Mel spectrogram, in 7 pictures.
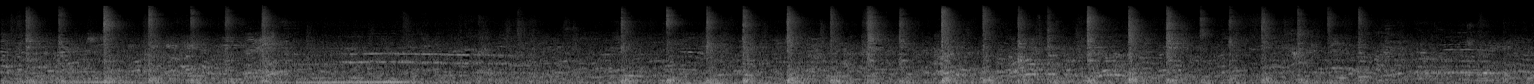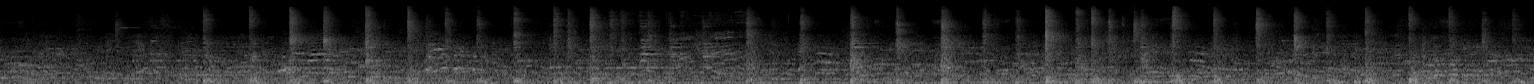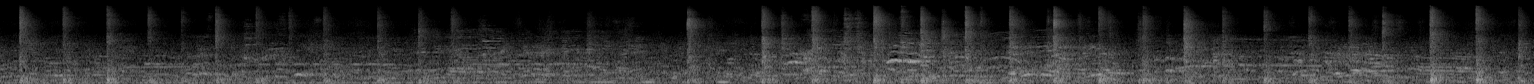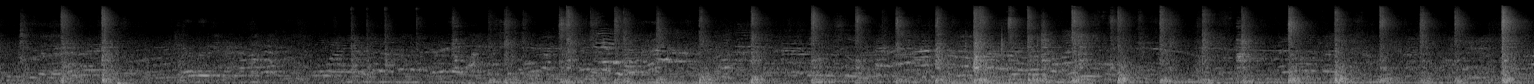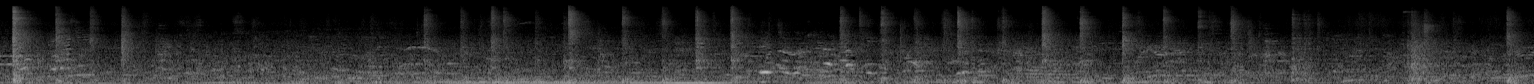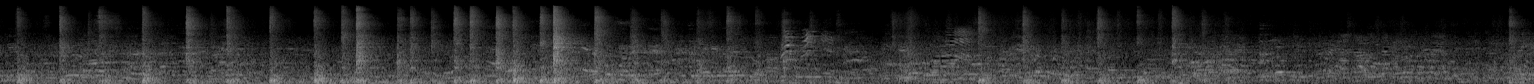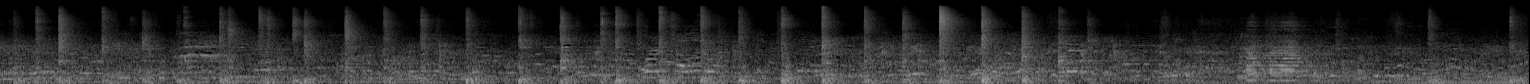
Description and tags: SimSon SanMiguel2017 014
Indoor market (mercato) in San Miguel del Allende, Mexico. Near a butcher's counter - he is hammering meat.
Market, Mexico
